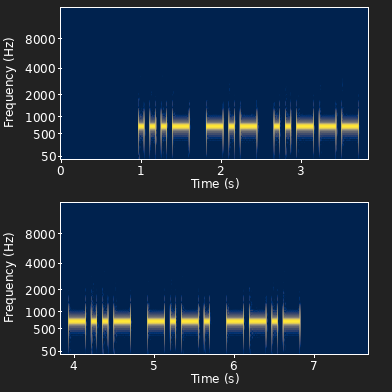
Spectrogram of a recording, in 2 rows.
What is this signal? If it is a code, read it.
Morse code, heard as a keyed tone, about 17 wpm, 700 Hz. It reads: VK2XCQ
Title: DXCC-100 Call Signs - 6 Characters - Repeated 3x - 17wpm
